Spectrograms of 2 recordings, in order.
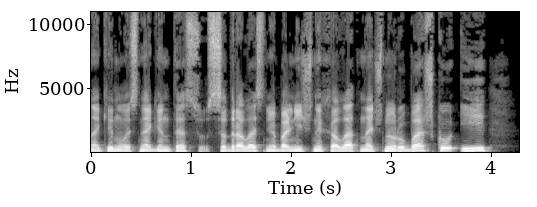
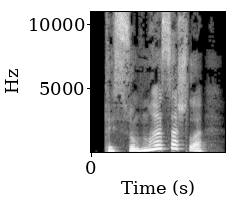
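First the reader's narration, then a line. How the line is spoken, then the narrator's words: Shrieking. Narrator (Russian): взвизгнула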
